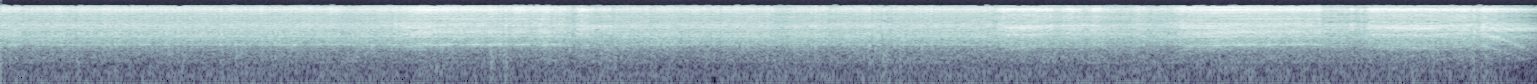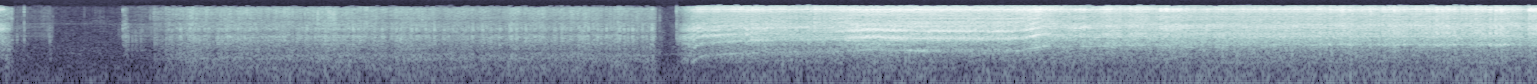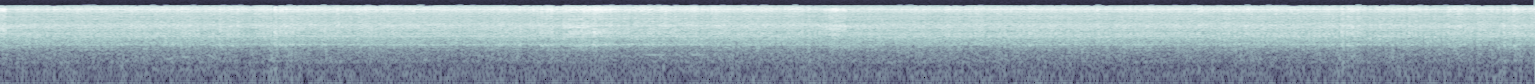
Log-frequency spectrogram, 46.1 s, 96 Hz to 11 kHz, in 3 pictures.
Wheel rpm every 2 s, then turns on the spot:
230, 230, 230, 230, 230, 230, 220, 140, 10, 20, 20, 120, 170, 220, 230, 230, 240, 240, 230, 230, 240, 230, 230.
16-22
